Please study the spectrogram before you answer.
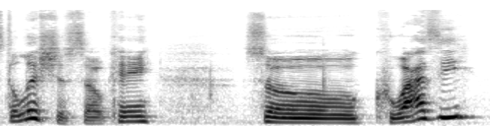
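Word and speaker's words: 筷子: cool all right so it's delicious okay so kuazi said the waitress in Chinese that's our word for Chopstick said Shen it's pronounced like this qua Z that's a real tongue twister zy said as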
